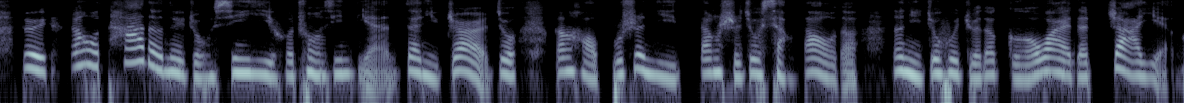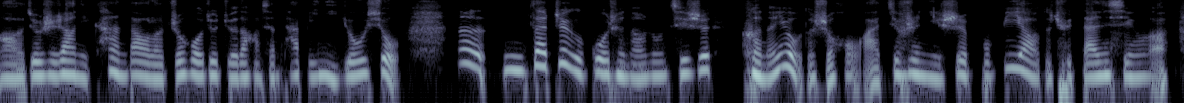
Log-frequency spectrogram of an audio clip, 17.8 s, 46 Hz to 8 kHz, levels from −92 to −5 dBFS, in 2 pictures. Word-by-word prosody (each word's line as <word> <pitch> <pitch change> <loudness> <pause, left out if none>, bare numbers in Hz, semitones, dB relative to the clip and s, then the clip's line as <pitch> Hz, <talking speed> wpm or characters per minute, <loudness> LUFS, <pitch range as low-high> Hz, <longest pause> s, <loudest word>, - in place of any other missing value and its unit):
对， 255 -4 +7 0.2
然 290 +2 0
后 305 -2 +2
他 350 +1 +3
的 285 -8 +4
那 215 -3 +4
种 170 -1 -3
新 205 +3 +4
意 185 -2 +2
和 180 +2 -5
创 190 +1 +2
新 195 +2 0
点 - - -6
在 225 -3 +1
你 175 -5 +1
这 225 - 0
儿 225 - +3
就 190 -3 0 0.3
刚 220 +1 +1
好 185 -7 -2
不 - - 0
是 250 +6 +1
你 175 -7 +1
当 205 +1 +1
时 185 -5 +1
就 205 +4 +1
想 180 -4 0
到 205 -7 0
的， - - -5 0.2
那 230 - +2
你 200 -5 +7
就 205 +5 +2
会 200 - +3
觉 165 -3 -3
得 190 +1 -2
格 160 -2 -2
外 215 -2 +3
地 170 0 -2
炸 240 -9 +3
眼 165 -4 -4
啊， 160 +1 -1
就 180 +2 +1
是 180 - 0
让 190 0 +3
你 165 - -3
看 210 +3 -2
到 185 -2 -1
了 160 -1 -1
之 180 +4 -2
后 185 -2 0
就 185 0 -1
觉 170 -2 -4
得 170 - 0
好 170 - -8
像 160 +1 -8
他 180 +1 -8
比 170 - -9
你 180 -4 +1
优 180 +3 +1
秀。 - - 0 0.4
那， 325 -5 +1 0.2
嗯， 240 -1 0
在 300 -2 +5
这 330 +2 -1
个 215 - +1
过 195 +1 0
程 185 -1 0
当 160 -1 -3
中， 180 +1 -3
其 195 - -2
实 235 +4 +2 0.2
可 195 - +5
能 170 +5 +1
有 260 -1 +3
的 165 - -6
时 145 -3 -1
候 165 - -8
啊， 130 - -4
就 190 - -3
是 190 +1 +1
你 170 -3 0
是 180 +5 +1
不 175 0 -11
必 260 +9 -7
要 220 -9 +1
地 160 - -11
去 - - -4
担 170 +2 +2
心 170 -2 -1
了。 - - -3
185 Hz, 305 characters per minute, -40 LUFS, 170-215 Hz, 0.4 s, 对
